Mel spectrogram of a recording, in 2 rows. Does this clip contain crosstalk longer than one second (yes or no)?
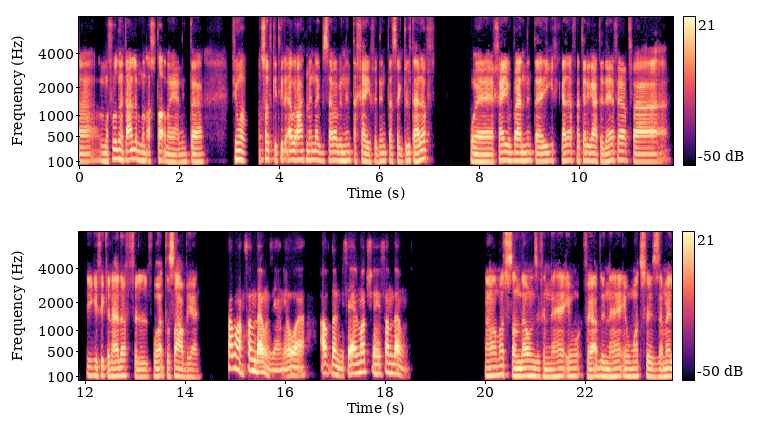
no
